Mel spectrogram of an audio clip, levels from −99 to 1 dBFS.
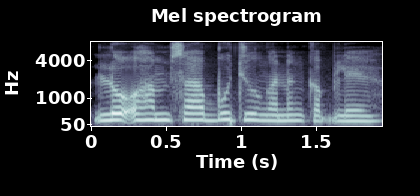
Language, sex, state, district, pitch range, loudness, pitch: Wancho, female, Arunachal Pradesh, Longding, 190-225 Hz, -16 LUFS, 220 Hz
